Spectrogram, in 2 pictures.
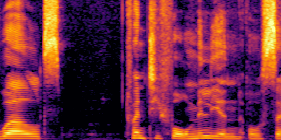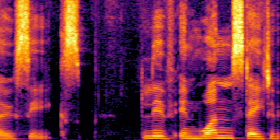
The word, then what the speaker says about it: Sikh: point one sik which is pronounced sik in Punjabi is a word which means a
